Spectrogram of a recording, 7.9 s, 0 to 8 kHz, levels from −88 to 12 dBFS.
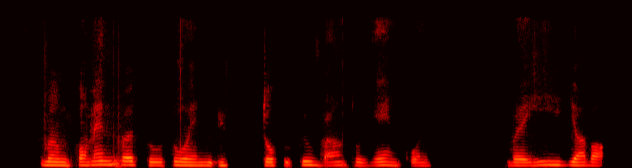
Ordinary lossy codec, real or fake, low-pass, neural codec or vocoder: AAC, 32 kbps; fake; 7.2 kHz; codec, 16 kHz, 1 kbps, X-Codec, WavLM features, trained on Multilingual LibriSpeech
